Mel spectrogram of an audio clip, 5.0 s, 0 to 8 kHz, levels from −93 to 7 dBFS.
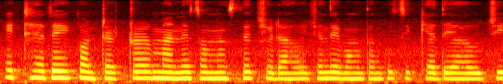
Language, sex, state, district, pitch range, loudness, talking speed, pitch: Odia, female, Odisha, Khordha, 205-225 Hz, -15 LUFS, 130 wpm, 215 Hz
